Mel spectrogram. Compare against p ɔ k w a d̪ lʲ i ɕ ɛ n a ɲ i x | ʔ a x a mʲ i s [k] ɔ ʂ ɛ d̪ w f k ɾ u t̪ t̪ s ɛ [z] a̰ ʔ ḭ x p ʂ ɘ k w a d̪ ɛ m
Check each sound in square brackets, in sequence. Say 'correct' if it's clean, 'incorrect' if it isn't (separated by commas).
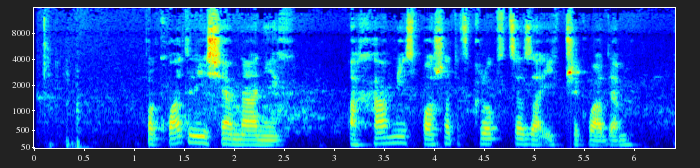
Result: incorrect, correct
